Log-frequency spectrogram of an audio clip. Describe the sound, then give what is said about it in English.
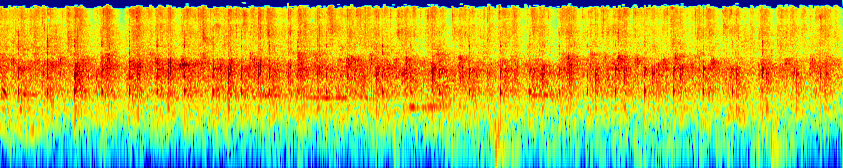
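An audience applauds to welcome a speaker onto the stage at a concert show. The clapping is sustained and dense, rolling on evenly for over eight seconds with a few sharper claps standing out. “we should not only welcome her with a big round of applause”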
